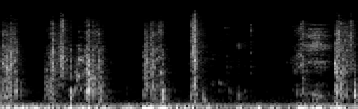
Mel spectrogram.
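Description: A deck of tarot cards being shuffled by hand: quick, faint, irregular card flicks and slaps, about five a second.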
